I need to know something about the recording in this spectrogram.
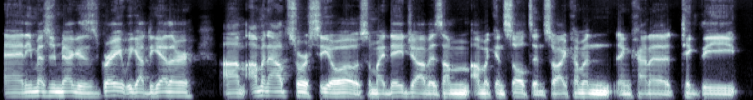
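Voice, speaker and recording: A middle-aged man with a very low yet strikingly bright, forceful voice tells family stories at a fast clip. He rambles cheerfully with lots of "uh" and "you know". The sound is dry and close. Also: little pitch movement, no echo. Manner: fast, chatty storytelling with many fillers. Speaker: podcast guest, cigar brand founder. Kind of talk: casual chat.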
